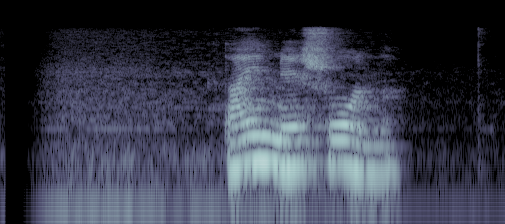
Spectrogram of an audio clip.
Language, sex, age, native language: Icelandic, male, 8, Icelandic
